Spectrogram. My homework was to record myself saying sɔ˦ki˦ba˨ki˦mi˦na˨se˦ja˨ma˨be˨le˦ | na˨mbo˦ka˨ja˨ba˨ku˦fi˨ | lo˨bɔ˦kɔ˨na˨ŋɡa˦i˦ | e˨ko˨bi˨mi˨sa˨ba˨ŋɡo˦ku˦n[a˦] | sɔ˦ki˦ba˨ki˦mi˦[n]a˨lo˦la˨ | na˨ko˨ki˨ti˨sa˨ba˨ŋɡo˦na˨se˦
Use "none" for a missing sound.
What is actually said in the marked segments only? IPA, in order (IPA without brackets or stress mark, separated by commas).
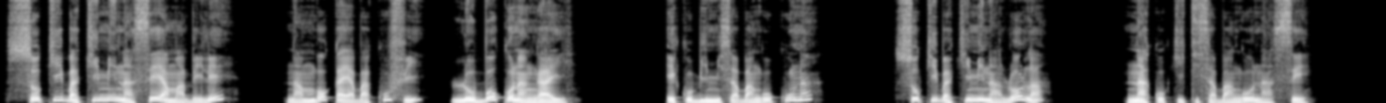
a˦, n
